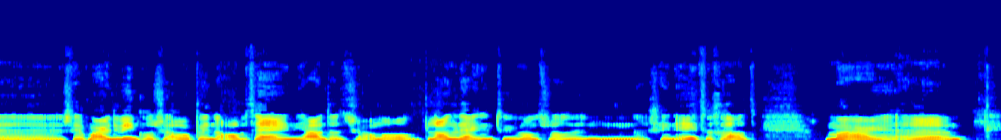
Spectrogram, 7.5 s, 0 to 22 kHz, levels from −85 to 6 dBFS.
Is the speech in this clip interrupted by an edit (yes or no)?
no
